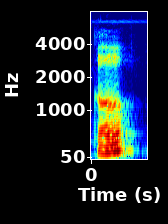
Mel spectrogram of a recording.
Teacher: क जो वर्ण है वह अल्पप्राण अघोष है।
